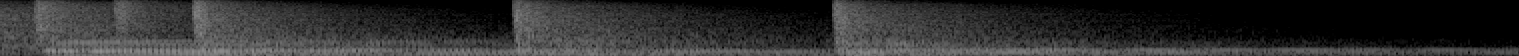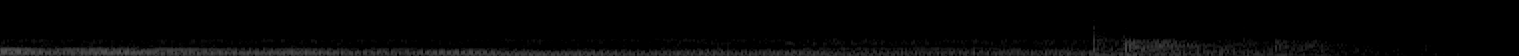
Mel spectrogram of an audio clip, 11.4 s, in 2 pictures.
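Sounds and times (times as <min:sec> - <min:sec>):
tension music block: 0:00.2 - 0:07.7.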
